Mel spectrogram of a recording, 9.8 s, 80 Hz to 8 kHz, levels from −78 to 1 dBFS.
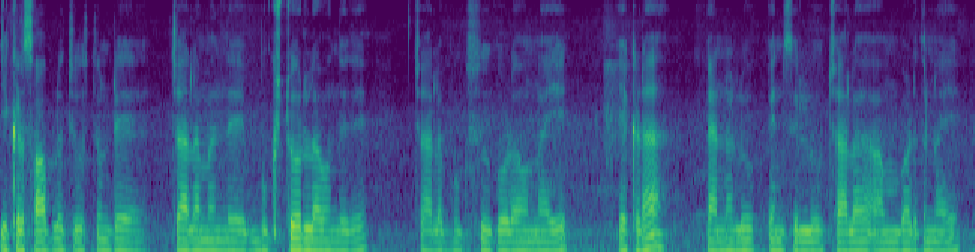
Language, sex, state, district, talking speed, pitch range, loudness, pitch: Telugu, male, Telangana, Nalgonda, 135 wpm, 115-125 Hz, -22 LUFS, 120 Hz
